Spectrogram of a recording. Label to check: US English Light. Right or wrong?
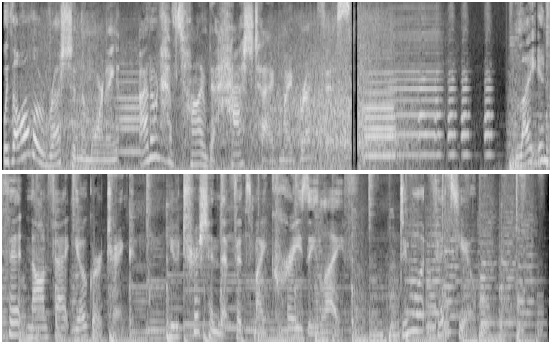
Right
